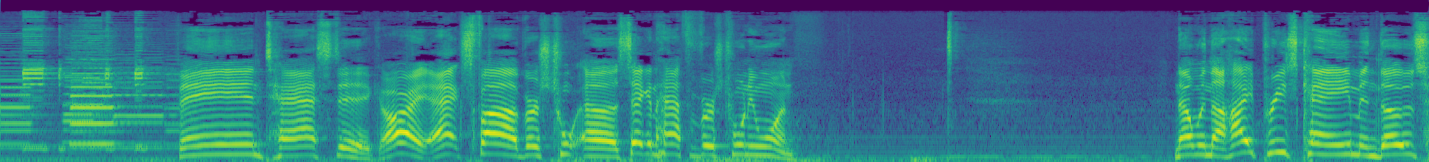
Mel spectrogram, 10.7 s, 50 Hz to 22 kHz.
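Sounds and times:
several car horns honking: 0.0s - 2.0s
speech: 1.3s - 6.1s, 8.8s - 10.7s.

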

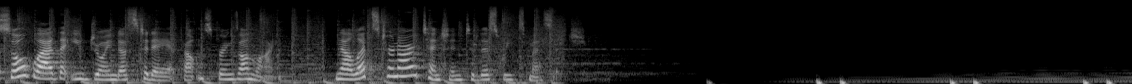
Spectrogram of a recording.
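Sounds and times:
speech: 0.1s - 5.9s
deep thumping heartbeat sound effect: 8.2s - 8.5s, 9.5s - 9.9s, 10.8s - 11.3s.

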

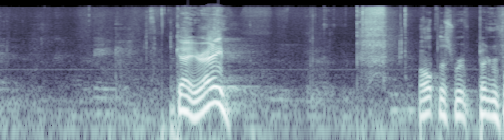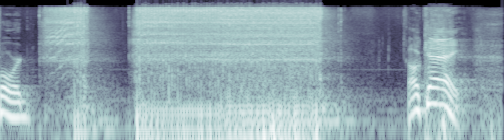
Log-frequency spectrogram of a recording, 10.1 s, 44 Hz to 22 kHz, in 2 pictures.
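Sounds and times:
speech: 1.0s - 2.4s, 4.2s - 5.6s, 9.2s - 9.8s
power drill driving a screw into boards: 5.5s - 8.5s.

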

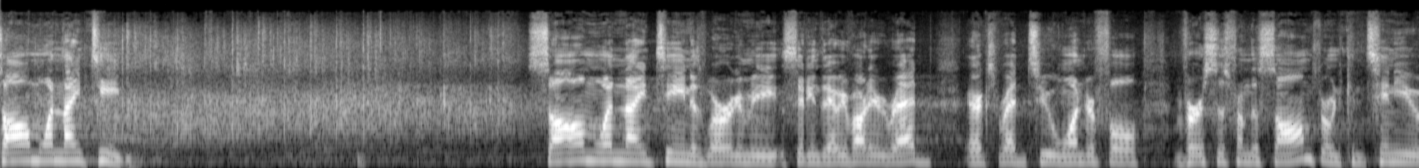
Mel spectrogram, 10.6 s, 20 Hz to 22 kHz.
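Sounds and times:
speech: 0.0s - 1.1s, 4.1s - 10.6s
crowd applauding: 0.2s - 4.2s.

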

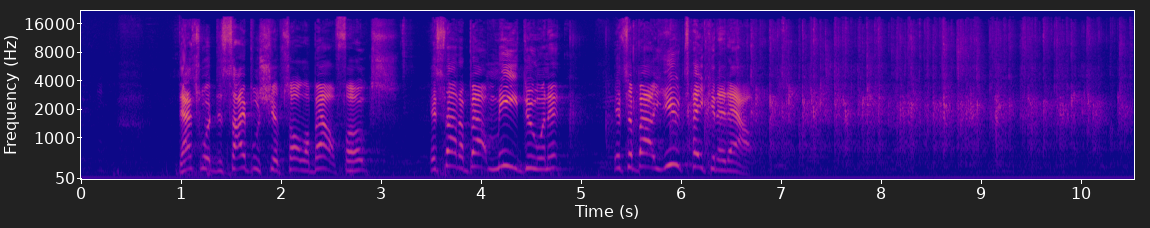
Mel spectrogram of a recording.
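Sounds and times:
speech: 1.0s - 6.8s
audience clapping: 4.8s - 10.5s.

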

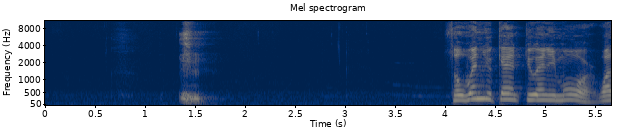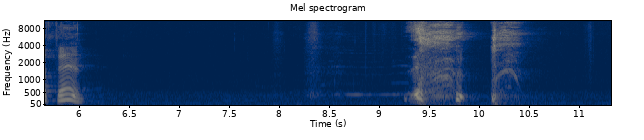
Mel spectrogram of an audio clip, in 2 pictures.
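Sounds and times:
person coughing harshly: 1.4s - 1.8s, 9.3s - 10.5s
soft throat-clearing rumble: 1.4s - 1.8s, 9.3s - 10.5s
speech: 4.0s - 6.1s.

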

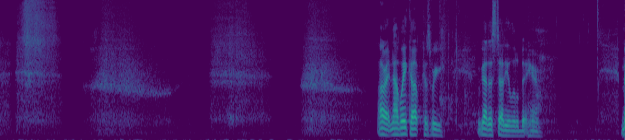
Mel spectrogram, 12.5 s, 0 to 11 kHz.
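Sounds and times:
deep slow breaths: 0.0s - 7.5s, 8.9s - 9.6s, 11.9s - 12.4s
speech: 7.6s - 9.0s, 9.6s - 10.9s.

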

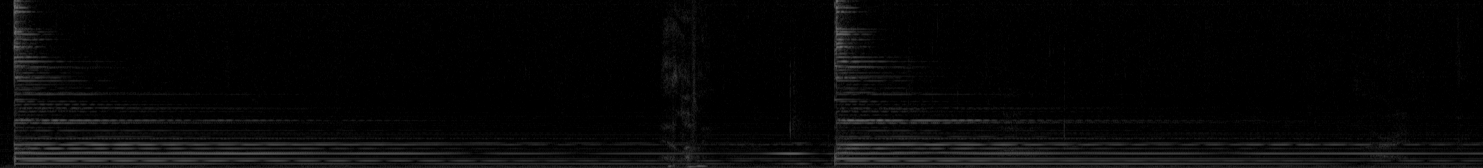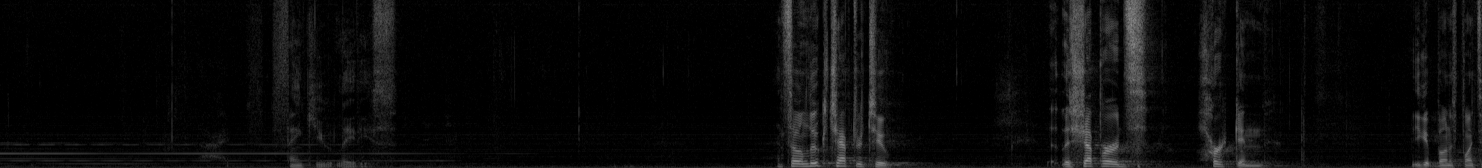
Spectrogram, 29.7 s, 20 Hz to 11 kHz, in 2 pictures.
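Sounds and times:
several bells ringing together: 0.0s - 19.5s
speech: 17.7s - 18.8s, 22.6s - 23.9s, 25.4s - 27.6s, 29.0s - 29.6s.

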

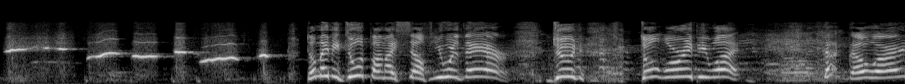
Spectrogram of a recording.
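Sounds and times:
person whistling a short bouncy melody: 0.0s - 3.0s
breaths: 2.8s - 3.1s, 5.1s - 6.3s
speech: 3.1s - 7.5s, 8.2s - 9.0s
laughter: 4.5s - 9.0s.

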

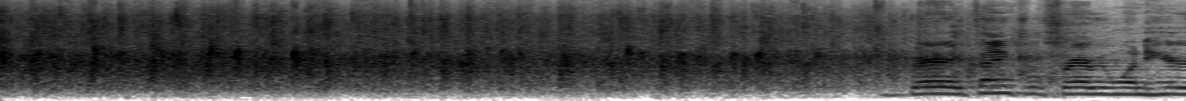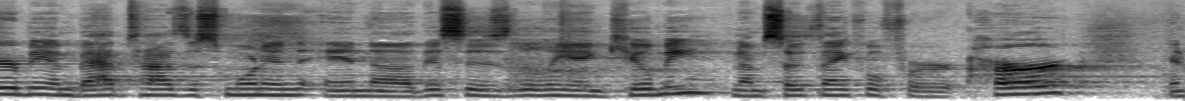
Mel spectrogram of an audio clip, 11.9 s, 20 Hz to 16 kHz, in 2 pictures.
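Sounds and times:
audience at a Baptist church clapping in praise: 0.0s - 5.6s
speech: 4.6s - 11.8s.

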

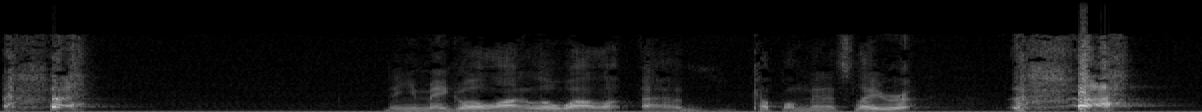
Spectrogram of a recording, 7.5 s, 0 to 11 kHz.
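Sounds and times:
single harsh cough: 0.0s - 0.8s, 6.3s - 7.2s
speech: 2.4s - 5.8s.

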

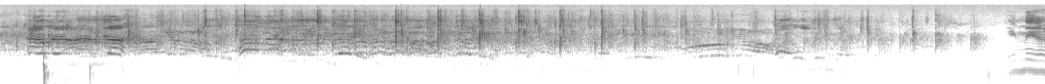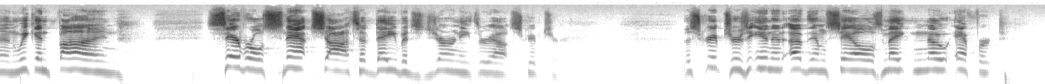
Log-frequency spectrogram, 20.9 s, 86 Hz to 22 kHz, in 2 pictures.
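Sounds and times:
audience applause: 0.0s - 9.9s
speech: 10.8s - 11.8s, 12.6s - 16.2s, 17.3s - 20.6s.

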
